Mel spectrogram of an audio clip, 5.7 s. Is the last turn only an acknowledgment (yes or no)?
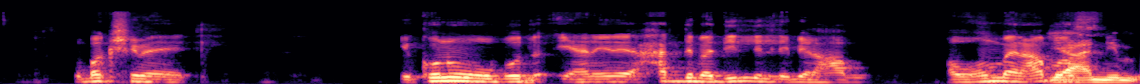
no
